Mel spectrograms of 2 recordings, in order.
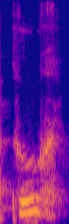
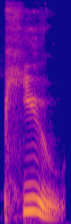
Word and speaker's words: Pugh: a dutch then hawk like a poo like a puke i think it's what sort of florence are we talking about do we know i'm not sure i'm gonna wikipedia sometimes gives you a pronunciation guide wow you guys will not believe this it's florence pugh i would not have guessed i would not have guessed that it is florence pugh yeah so i mean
